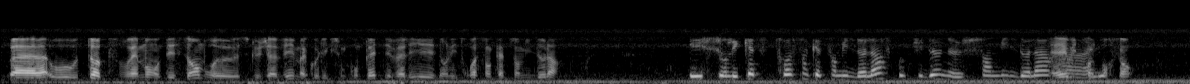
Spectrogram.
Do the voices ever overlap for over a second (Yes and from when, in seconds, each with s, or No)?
No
